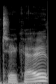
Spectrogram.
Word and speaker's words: T2KO: I guess in honor of Zane, you've started this amazing non-for-profit called Tuco. Let's get into it. It's spelled T2KO.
